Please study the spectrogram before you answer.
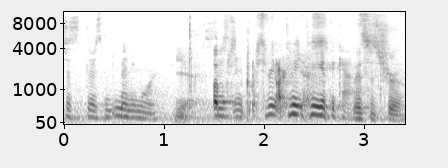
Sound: mumbling

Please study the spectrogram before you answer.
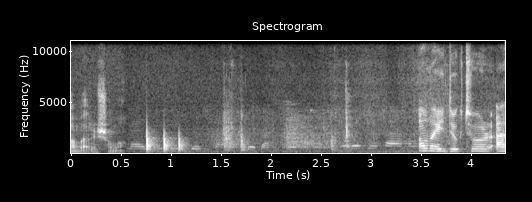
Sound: knocking

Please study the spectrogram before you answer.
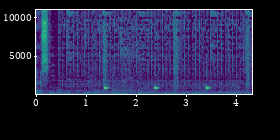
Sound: beeping

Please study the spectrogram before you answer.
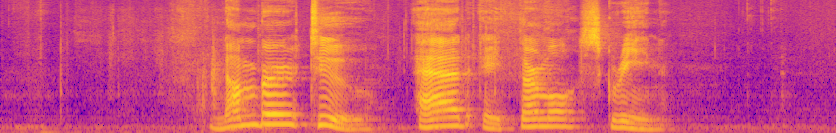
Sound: voiceover

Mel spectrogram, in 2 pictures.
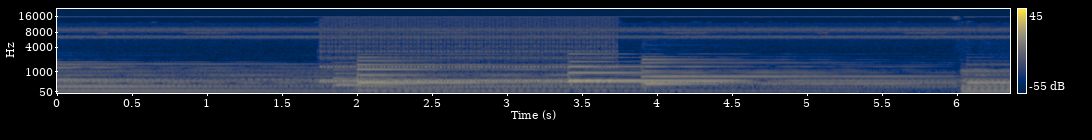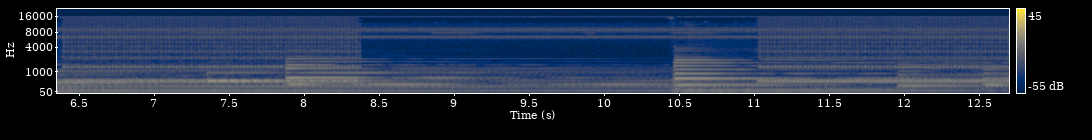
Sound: cell phone ringing

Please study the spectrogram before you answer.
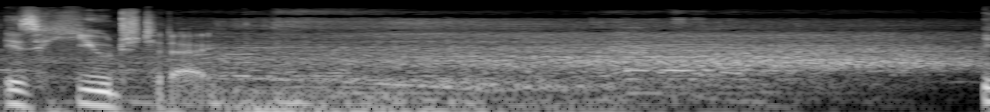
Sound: crowd cheering

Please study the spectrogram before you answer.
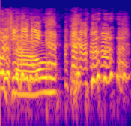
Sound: giggles

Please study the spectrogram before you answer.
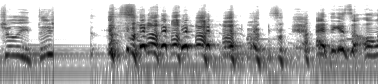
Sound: both laugh

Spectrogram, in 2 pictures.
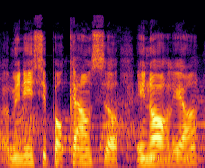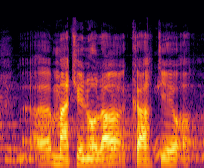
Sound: speaking French

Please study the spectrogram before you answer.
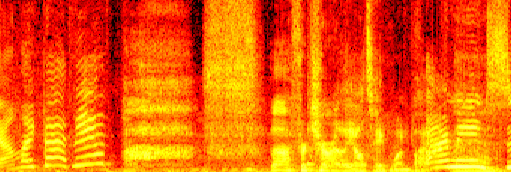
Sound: sighs

